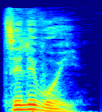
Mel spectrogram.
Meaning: having a special purpose, purposeful, earmarked for a special purpose
- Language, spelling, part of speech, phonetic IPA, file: Russian, целевой, adjective, [t͡sɨlʲɪˈvoj], Ru-целевой.ogg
